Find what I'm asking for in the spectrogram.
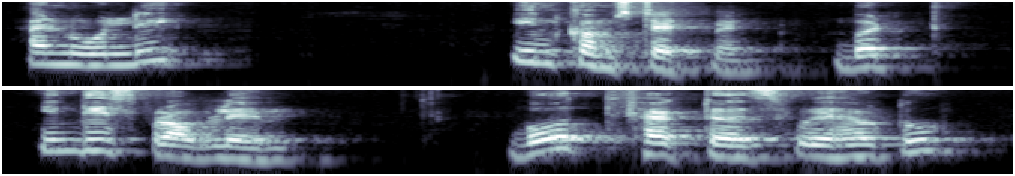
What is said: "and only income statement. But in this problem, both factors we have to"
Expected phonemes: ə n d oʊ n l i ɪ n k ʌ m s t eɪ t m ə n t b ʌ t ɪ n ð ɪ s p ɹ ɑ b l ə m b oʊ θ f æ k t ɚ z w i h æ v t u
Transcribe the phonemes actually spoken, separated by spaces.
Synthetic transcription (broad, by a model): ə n d oʊ n l i ɪ n k ʌ m s t eɪ t m ə n t b ʌ t ɪ n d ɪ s p ɹ ɑ b l ə m b oʊ t f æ k t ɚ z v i h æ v t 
